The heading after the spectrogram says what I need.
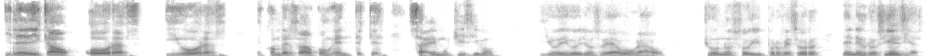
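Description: Older Colombian man, mellow and dry. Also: a little high, no room sound, highs cut off. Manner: discursive, tag questions and exclamations, self-corrects. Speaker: lawyer and science popularizer, interview guest. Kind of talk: rambling anecdotal interview talk.

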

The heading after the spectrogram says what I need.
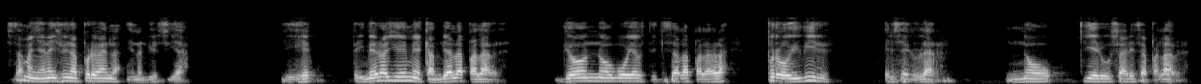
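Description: Older Colombian man, mellow and dry. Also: mid-range voice, moderate pace, no room sound, lo-fi sound. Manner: discursive, tag questions and exclamations, self-corrects. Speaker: lawyer and science popularizer, interview guest. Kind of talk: rambling anecdotal interview talk.

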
